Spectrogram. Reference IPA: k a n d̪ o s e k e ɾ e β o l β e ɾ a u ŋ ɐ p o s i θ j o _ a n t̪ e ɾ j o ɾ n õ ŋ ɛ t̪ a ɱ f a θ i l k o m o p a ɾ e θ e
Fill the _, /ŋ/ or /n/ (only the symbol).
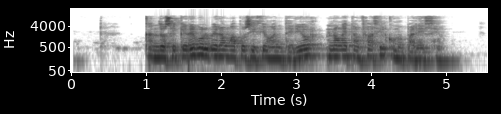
ŋ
